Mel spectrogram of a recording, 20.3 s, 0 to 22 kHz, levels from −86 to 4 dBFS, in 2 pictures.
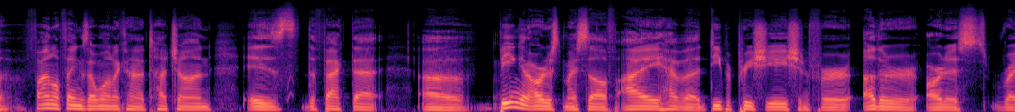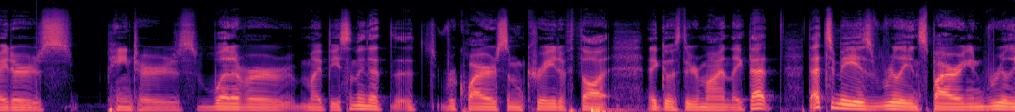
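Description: At 10.51 s there is a repeated buffer. New audio reached the device too late. The device filled the gap by playing its last buffer one extra time. That buffer lasts about 1.45 ms, which fits a 64-sample buffer. The piece is far too short to hear as a stutter in the speech. The hard joins at each end come through as a single sharp click instead. About a millisecond and a half of the real signal is pushed aside.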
